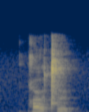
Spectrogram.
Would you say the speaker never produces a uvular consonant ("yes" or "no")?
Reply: no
